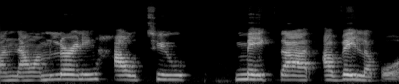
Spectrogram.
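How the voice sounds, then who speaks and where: A woman speaks in a fairly high pitch with a Spanish accent. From Latin America. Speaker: scientist. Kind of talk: panel interview.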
